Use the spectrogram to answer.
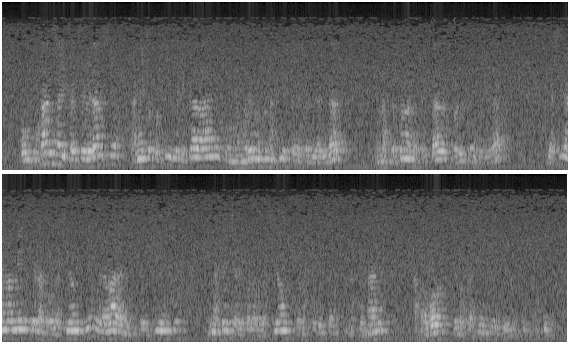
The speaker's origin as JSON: {"language": "Spanish", "country": "Peru", "said": "Porque si soy peruano, señoras, señores"}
